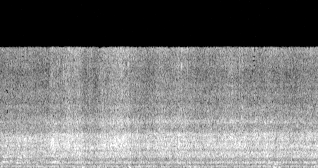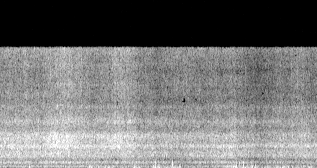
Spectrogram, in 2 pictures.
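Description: Muddy floodwater rushing and churning over a road, with wind buffeting the microphone in gusts that grow heavier near the end.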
